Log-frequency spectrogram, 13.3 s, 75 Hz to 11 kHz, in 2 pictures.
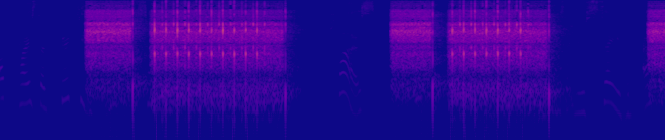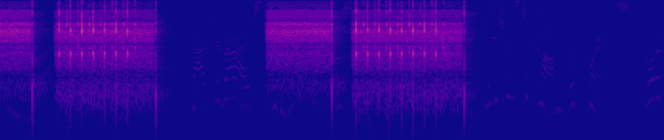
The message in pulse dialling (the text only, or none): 0 7 7 8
